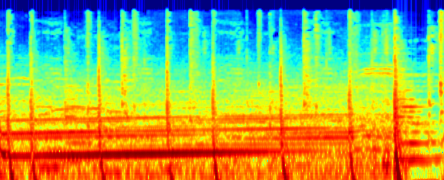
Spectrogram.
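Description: Suzuki Liana's four-cylinder engine pulling hard at high revs under acceleration, its drone rising slowly in pitch. Music with a steady beat plays over it.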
